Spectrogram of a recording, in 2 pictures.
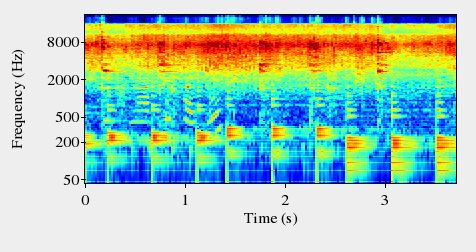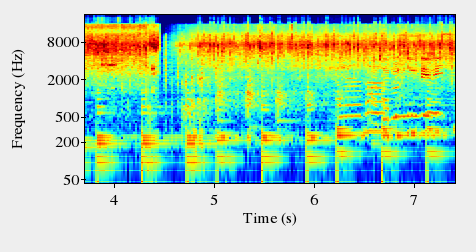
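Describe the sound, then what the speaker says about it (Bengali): Onion, tomato, ginger and garlic frying in a pan while stirred, a loud, continuous sizzle under repeated utensil scrapes against the pan, with music playing throughout. "আদা রসুন দিয়ে দিয়েছি, পেঁয়াজটা ভাজা ভাজা হয়ে গেছে আর টমেটোটা ভেজে গেছে"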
